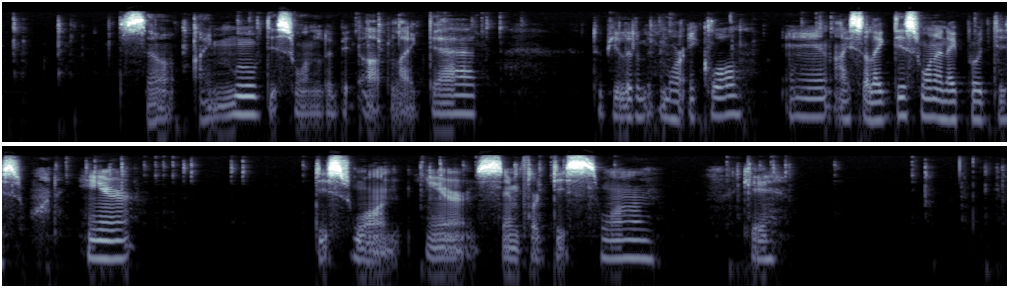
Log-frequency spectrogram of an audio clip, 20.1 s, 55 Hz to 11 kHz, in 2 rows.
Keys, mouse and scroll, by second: 0.7 c, 1.4-4.8 right drag, 1.8 a, 2.7 c, 3.1-4.4 drag, 3.6 a, 3.9 c, 5.1-7.0 right drag, 5.3-6.7 drag, 6.6 ctrl+s, 7.1 a, 7.4 c, 8.3-10.4 right drag, 8.7-10.1 drag, 9.9 a, 10.4 c, 11.2-14.3 right drag, 11.2 a, 11.3 c, 13.2-14.6 drag, 14.4 c, 14.9-17.3 right drag, 15.1 c, 15.1 a, 16.1-17.3 drag, 17.3 a, 17.6 c, 17.7 click, 17.9 right click, 18.4 click, 19.9 a.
